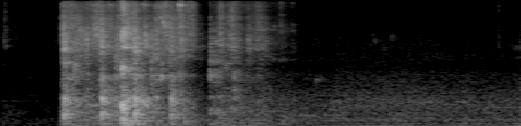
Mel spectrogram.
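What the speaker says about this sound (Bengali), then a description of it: "অল্প অল্প জল দিয়ে মাখিয়ে নিব। একদম একটা পাতলা ব্যাটার করে নিব।" Thin batter being stirred in a bowl with a spoon, a second of brisk wet scraping and clinking, then a shorter burst before it fades into quiet room tone.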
